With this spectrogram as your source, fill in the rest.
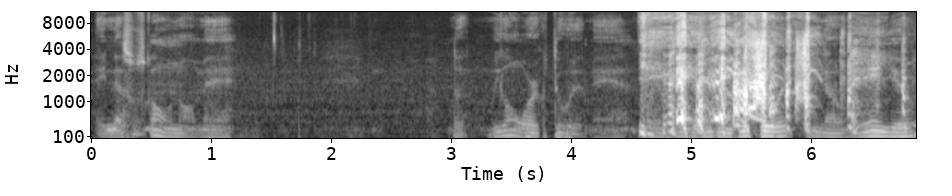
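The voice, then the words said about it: Exaggerated deep voice imitating someone. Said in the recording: “He gave the real deep voice.”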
